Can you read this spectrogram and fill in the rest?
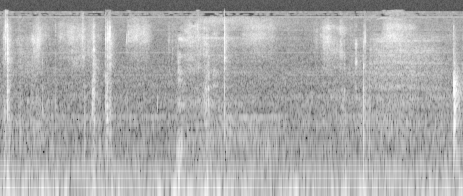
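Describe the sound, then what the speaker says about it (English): Tarot cards being shuffled by hand, a soft close riffling with quick clicks and slaps, quiet and steady with no talking. "I'll just shuffle the cards now for Scorpio."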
